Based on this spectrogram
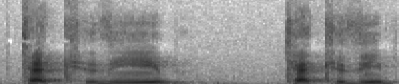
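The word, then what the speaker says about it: تكذيب: Takzeeb, takzeeb, touch the kaf.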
